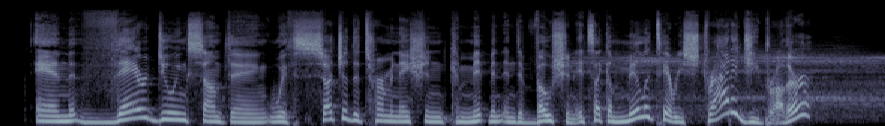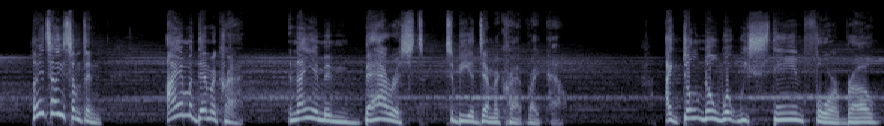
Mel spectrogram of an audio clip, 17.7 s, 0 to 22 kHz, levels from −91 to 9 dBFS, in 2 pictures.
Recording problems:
echo of what is said; noticeable; from 5.5 s on; 230 ms later, 20 dB below the speech

